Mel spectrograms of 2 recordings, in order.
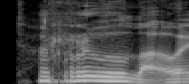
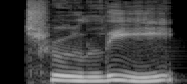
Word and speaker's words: trullo: Puglia has always been known for its olive trees and the trullo, trullo, as you really, if you can roll your R, and trulli is plural.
